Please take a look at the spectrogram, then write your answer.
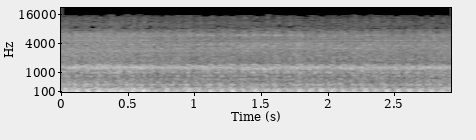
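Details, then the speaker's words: Honda automatic scooter after replacing the rear pulley bearings in the CVT case (previously rough noise): even low idle thump, rear wheel turned by hand stays smooth with no bearing noise; normal smooth CVT. "Nah sekarang udah lembut roda belakang dipegang enggak kedengar suara beris"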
